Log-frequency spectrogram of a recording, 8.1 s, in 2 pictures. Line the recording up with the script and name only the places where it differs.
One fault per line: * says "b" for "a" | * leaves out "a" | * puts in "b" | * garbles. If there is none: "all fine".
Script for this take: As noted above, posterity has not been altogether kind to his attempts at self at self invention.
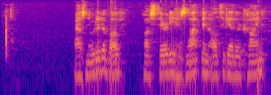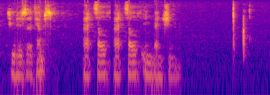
all fine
